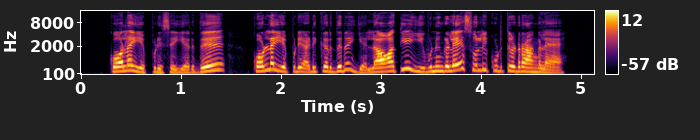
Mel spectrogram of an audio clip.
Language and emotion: Tamil, angry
